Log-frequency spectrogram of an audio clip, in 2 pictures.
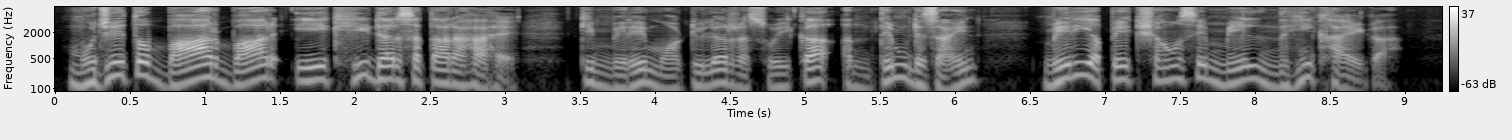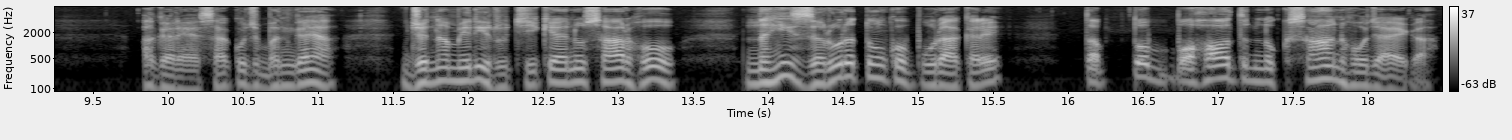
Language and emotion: Hindi, fearful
